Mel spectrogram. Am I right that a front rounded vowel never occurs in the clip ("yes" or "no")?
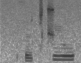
no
